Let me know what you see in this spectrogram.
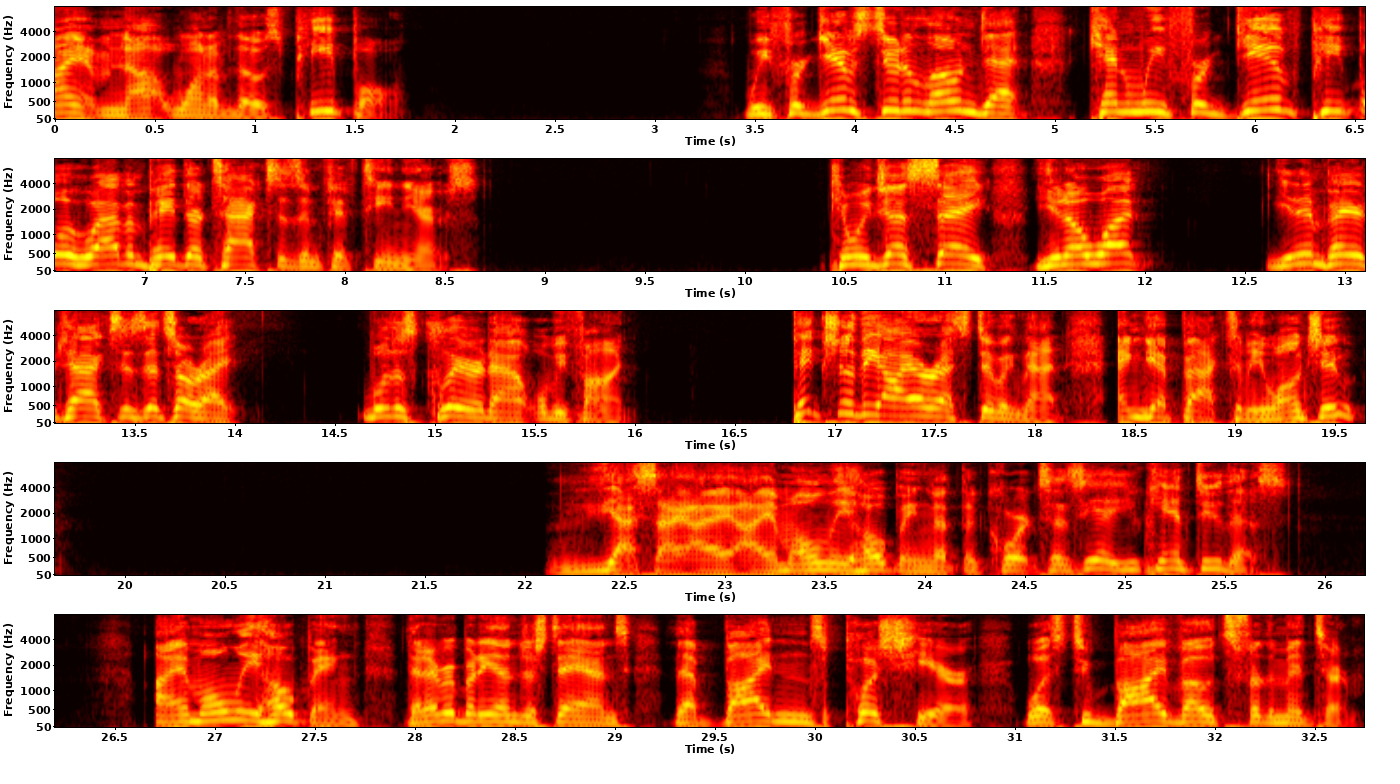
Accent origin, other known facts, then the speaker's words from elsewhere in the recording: New Jersey, United States; when I was growing up in New Jersey.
